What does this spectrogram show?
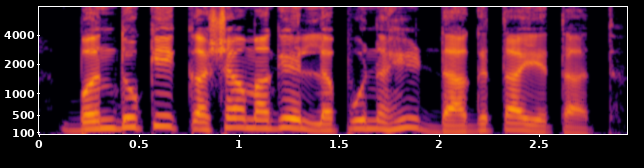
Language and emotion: Marathi, neutral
